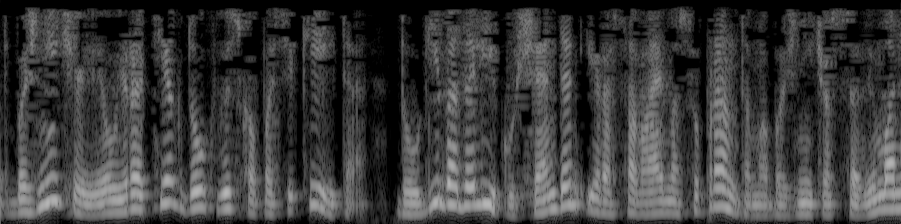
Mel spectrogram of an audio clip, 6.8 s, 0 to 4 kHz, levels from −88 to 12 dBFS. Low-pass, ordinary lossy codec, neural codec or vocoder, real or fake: 3.6 kHz; MP3, 16 kbps; codec, 16 kHz, 16 kbps, FreqCodec, smaller model; fake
